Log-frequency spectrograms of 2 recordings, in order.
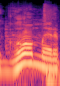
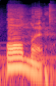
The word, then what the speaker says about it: omer: En esta versión de la Biblia dice Gomer por la influencia del sonido, de la pronunciación del griego, pero el formato original que era en hebreo es omer.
